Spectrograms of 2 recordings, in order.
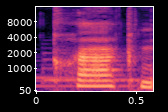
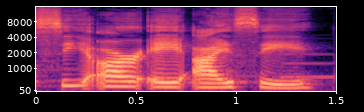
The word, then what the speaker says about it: craic: Okay, so what does crack mean? And to tell, it's spelled CRAIC, crack.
